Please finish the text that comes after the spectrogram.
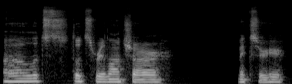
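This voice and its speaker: A man's voice: mid-range voice, steady tone, measured pace. Nasal-voiced male streamer. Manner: rambling, talks to himself and greets chat. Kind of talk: casual live-stream chat while setting up.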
